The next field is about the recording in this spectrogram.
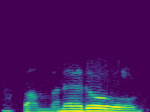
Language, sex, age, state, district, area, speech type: Assamese, male, 18-30, Assam, Majuli, urban, conversation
